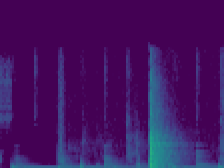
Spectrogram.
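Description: Background music of short plucked notes, with one sharp, loud hit about one and a half seconds in that quickly fades.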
